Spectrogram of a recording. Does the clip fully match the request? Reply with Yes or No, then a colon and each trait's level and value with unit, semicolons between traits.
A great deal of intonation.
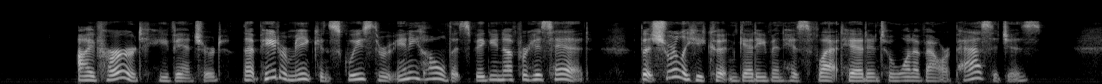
Yes: wide, 5.9 semitones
